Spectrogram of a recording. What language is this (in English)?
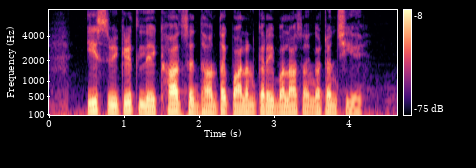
Maithili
